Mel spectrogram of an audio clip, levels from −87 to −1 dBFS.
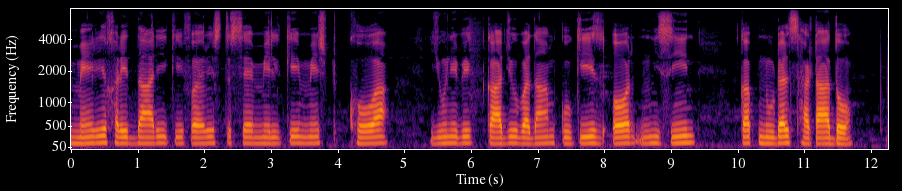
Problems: background sounds at intervals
